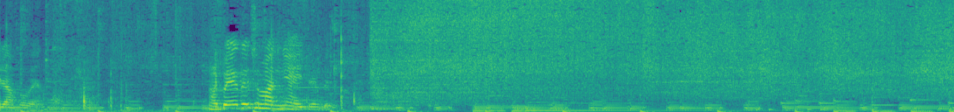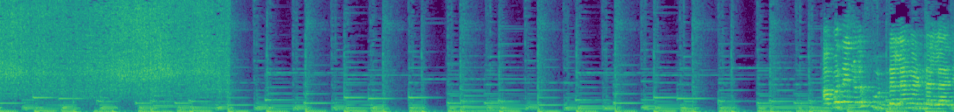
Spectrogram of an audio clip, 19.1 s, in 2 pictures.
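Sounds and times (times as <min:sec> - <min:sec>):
light background music with beat: 0:00.0 - 0:19.0
batter sizzling on hot pan: 0:03.4 - 0:11.9.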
